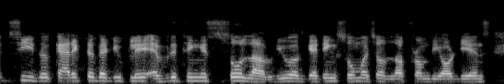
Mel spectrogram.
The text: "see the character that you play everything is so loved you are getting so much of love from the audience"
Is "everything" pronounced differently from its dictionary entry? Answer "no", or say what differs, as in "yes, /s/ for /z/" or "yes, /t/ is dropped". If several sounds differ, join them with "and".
yes, /t/ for /θ/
